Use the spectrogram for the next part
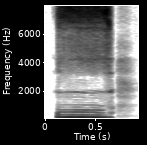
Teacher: Is ends with a Z sound. It is written with an S, but pronouncing it creates a vibration.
